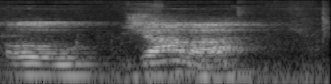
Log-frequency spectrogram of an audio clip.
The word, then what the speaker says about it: Ojala: Now, Jim Ojala, Did I say it right?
